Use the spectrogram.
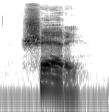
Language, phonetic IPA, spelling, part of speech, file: Belarusian, [ˈʂɛrɨ], шэры, adjective, Be-шэры.ogg
- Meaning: grey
